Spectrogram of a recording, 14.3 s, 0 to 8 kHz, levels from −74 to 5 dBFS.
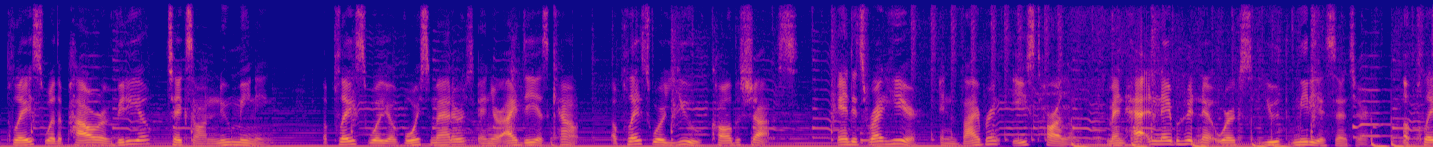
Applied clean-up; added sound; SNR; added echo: none; Bowed string instrument; 19 dB; none.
